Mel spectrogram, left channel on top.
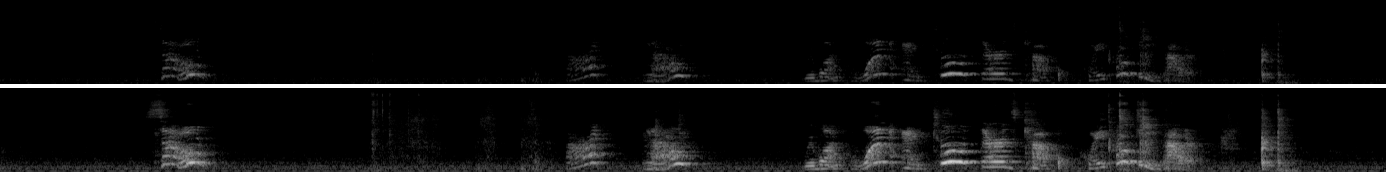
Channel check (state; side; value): quieter; left; 16.8 dB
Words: So, all right, now we want 1 2/3 cup whey protein powder.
